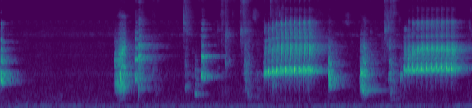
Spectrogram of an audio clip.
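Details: At night, water frogs give loud, nasal, rattling croaks in irregular bursts over a steady low hum.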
